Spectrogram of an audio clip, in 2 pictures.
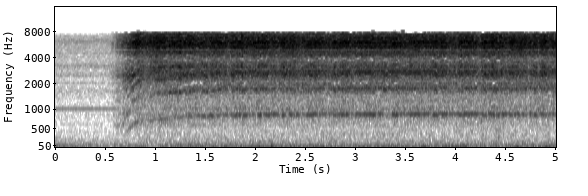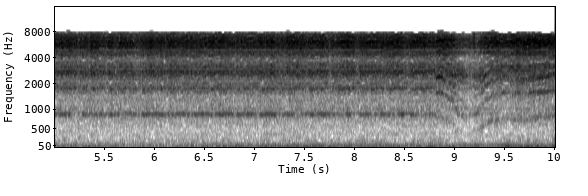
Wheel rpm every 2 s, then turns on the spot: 60, 230, 230, 230, 170.
none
